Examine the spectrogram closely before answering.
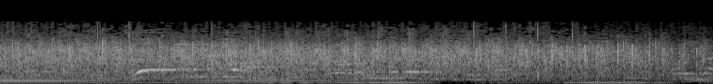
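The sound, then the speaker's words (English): An audience claps in praise to Jesus, a dense, steady wash of many hands that holds strong for about seven seconds, with faint voices and cheers rising through it before it eases slightly at the end. “Now give Jesus one more hand clap of praise.”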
